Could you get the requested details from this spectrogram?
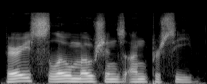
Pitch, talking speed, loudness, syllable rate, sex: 125 Hz, 115 wpm, -17 LUFS, 4.6 syllables/s, male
